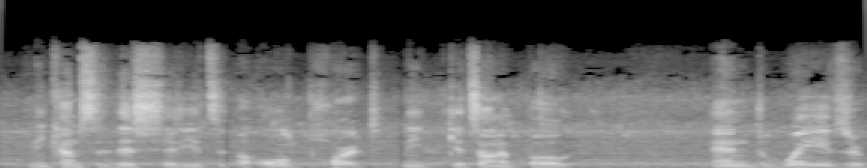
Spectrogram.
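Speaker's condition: No condition

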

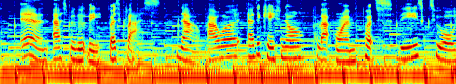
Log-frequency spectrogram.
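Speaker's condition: Down syndrome; adult woman

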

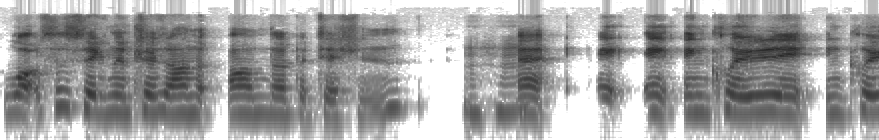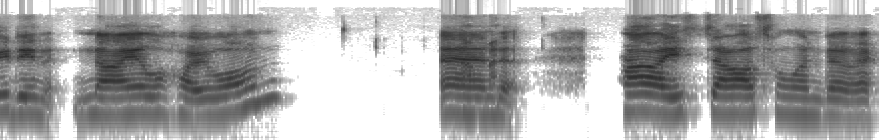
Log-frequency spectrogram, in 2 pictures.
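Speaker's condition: Down syndrome; spoke at UN

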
